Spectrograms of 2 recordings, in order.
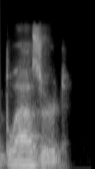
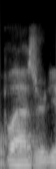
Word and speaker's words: Bleazard: Bleazard. – Bleazard, not how I say it. Very good. – So it rhymes with hazard. – Derek Bleazard. Very cool. – Bleazard.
